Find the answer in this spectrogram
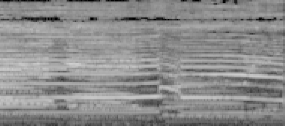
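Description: A group of voices singing a birthday song together, holding long notes, with the pitch stepping to a new note about one and a half seconds in.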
